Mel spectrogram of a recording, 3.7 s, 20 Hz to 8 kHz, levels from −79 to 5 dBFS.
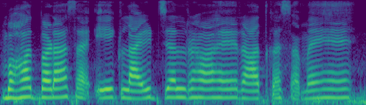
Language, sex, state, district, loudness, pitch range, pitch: Hindi, female, Uttar Pradesh, Lucknow, -17 LUFS, 220-245 Hz, 240 Hz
